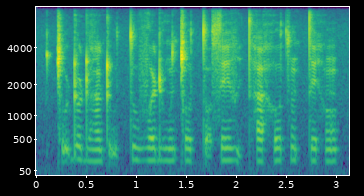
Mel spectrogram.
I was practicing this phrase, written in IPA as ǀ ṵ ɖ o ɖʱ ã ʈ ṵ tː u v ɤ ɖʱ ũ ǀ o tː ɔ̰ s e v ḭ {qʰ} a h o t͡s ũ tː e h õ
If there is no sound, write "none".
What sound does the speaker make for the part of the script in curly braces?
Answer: t̪ʰ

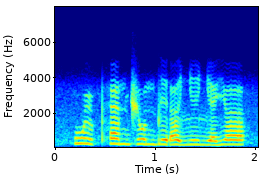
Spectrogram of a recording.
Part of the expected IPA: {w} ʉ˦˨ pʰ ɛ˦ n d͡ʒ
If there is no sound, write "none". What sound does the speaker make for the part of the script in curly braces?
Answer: w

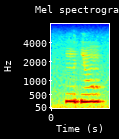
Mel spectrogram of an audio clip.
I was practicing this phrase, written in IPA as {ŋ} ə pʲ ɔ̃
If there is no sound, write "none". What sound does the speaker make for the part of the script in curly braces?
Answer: ŋ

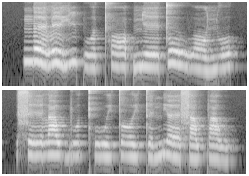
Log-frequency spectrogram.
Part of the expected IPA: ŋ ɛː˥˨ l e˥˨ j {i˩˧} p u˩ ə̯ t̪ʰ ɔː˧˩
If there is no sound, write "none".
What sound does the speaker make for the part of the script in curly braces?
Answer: i˥˨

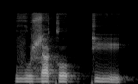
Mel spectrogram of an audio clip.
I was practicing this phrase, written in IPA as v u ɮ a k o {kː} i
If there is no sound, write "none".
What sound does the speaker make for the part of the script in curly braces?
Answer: kː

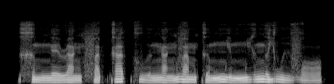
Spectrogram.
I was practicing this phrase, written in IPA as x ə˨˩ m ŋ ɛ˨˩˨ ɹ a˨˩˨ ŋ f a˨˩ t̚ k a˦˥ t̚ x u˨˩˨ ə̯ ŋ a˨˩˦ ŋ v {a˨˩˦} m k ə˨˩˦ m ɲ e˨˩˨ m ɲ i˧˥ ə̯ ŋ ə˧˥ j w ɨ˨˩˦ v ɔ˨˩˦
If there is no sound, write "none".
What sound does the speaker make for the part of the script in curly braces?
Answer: a˧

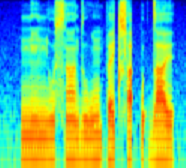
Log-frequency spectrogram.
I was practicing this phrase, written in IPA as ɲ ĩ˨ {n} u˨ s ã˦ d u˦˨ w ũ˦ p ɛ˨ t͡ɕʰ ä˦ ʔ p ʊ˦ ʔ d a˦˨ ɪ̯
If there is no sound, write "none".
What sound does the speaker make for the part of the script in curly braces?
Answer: ɲ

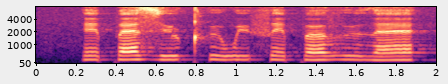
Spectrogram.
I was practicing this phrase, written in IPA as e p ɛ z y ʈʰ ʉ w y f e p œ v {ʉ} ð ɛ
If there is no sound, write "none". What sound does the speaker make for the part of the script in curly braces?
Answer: ʉ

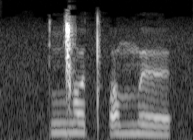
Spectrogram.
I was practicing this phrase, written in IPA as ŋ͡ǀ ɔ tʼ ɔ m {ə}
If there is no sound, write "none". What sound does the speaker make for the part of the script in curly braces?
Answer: ə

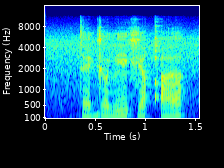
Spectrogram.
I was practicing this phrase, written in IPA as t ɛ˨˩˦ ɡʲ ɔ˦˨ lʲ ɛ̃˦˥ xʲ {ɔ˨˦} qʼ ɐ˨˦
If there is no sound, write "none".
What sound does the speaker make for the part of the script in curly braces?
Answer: ə˨˦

